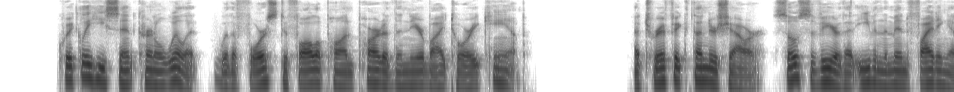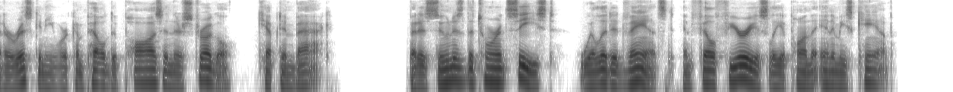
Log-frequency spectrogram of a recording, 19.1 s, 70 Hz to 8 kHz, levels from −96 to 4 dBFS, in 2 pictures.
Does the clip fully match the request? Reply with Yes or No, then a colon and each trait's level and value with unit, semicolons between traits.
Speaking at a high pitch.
No: low, 105 Hz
